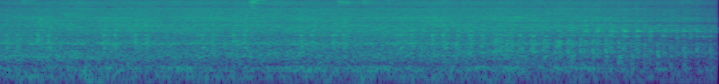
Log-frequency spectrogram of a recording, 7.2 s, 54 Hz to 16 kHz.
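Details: Kintetsu 5800 series set DH02 passing between Nishinokyo and Amagatsuji with a steady, rapid pounding, about four thumps a second, under the rail clatter; a suspected wheel flat.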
